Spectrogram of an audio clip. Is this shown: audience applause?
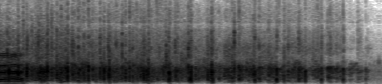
yes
